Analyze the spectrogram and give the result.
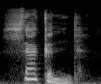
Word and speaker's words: second: 好，它有两种写法，一个用数字一再加个 st，就是一加 st，但英文呢叫念成呢 first， F-I-R-S-T， first， first，跟着我这样念，第一 first，第二 second， second，不要念成 second， second，那个的要念出来，你可以切掉它， second 或者 second，那个的轻轻念一下，点到为止。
